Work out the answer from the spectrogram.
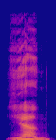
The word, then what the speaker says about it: yan: So please look at the first one, yan. Yan. It's very similar to yan, Yankee in this word, Yankee. Yan.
